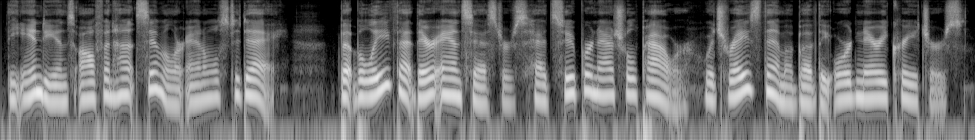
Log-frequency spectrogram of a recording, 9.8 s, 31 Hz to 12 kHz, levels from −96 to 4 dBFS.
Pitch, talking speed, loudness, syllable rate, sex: 190 Hz, 140 wpm, -17 LUFS, 5.2 syllables/s, female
